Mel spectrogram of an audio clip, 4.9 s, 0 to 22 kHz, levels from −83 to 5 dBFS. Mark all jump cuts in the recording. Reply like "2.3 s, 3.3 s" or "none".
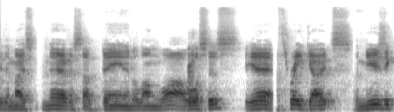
2.3 s, 3.4 s

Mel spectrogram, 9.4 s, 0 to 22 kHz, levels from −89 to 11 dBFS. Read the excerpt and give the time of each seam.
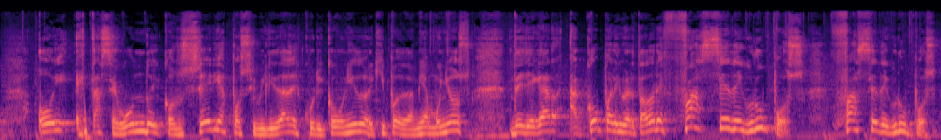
none

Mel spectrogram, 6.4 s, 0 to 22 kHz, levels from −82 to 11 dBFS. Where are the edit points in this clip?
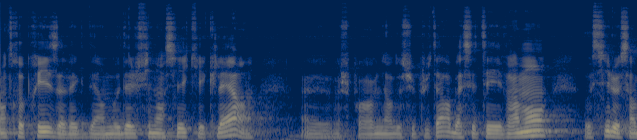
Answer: none

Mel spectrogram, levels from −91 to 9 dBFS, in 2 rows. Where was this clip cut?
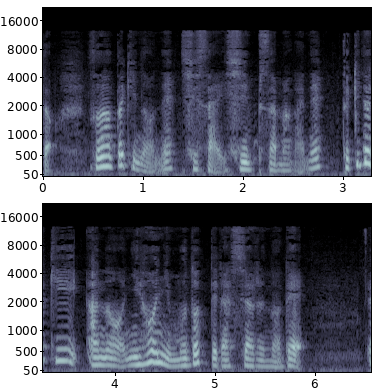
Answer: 1.4 s, 2.9 s

